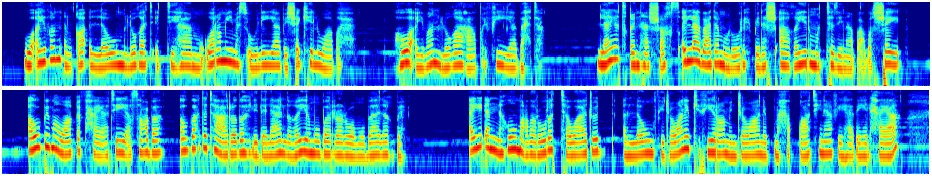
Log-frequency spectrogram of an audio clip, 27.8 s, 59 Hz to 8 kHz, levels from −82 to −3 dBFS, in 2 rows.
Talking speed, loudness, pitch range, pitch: 110 wpm, -23 LUFS, 180-215 Hz, 200 Hz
